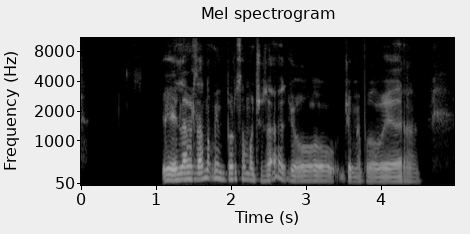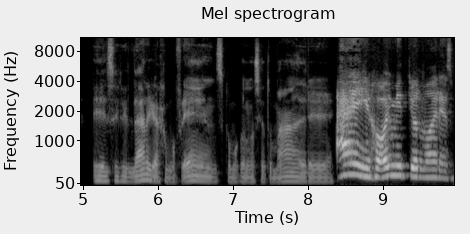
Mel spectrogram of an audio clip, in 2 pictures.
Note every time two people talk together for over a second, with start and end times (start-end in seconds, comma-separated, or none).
none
